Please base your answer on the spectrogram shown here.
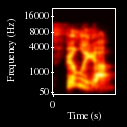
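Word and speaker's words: philia: start with that kind of the definition and filia filia is the first one that's p h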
